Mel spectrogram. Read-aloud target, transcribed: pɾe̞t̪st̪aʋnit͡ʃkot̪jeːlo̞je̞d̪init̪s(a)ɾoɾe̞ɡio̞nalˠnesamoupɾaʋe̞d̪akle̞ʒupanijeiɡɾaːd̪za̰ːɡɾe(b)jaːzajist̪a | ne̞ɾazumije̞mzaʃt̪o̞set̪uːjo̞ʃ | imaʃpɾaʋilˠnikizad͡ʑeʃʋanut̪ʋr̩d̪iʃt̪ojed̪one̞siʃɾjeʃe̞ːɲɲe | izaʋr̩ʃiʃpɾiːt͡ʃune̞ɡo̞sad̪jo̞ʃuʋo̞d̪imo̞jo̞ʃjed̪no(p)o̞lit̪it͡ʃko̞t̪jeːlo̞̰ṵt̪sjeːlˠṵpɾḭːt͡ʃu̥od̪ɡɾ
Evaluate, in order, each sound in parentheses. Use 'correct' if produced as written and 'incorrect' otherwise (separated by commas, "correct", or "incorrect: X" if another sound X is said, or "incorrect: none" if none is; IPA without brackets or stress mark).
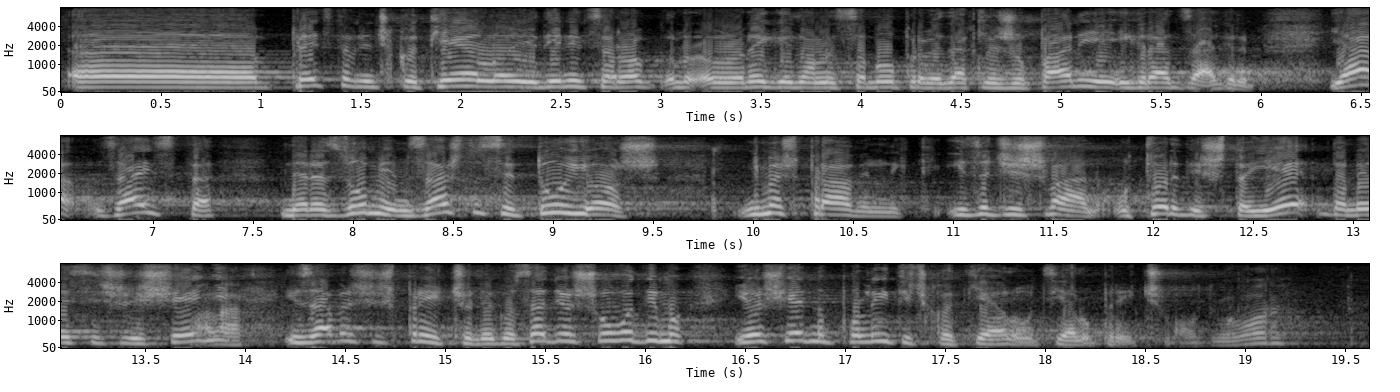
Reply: correct, correct, correct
